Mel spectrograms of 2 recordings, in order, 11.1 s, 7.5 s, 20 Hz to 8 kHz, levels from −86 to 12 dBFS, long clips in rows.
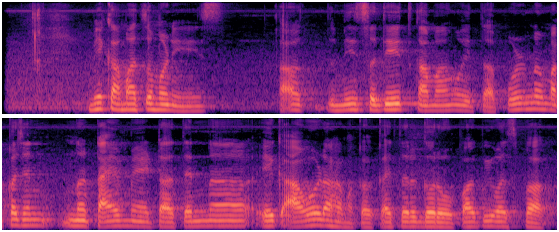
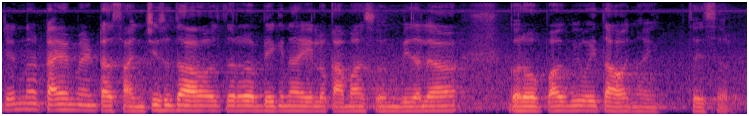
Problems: constant background noise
